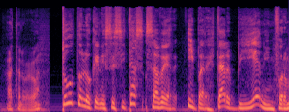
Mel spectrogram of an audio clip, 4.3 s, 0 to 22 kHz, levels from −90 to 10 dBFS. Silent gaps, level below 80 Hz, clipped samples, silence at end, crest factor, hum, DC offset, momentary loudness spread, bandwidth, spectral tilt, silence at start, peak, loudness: none; -46 dBFS; under 0.1%; 0 s; 16 dB; none; under 0.1%; 10 LU; 17 kHz; -4 dB/octave; 0 s; -4 dBFS; -19 LUFS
